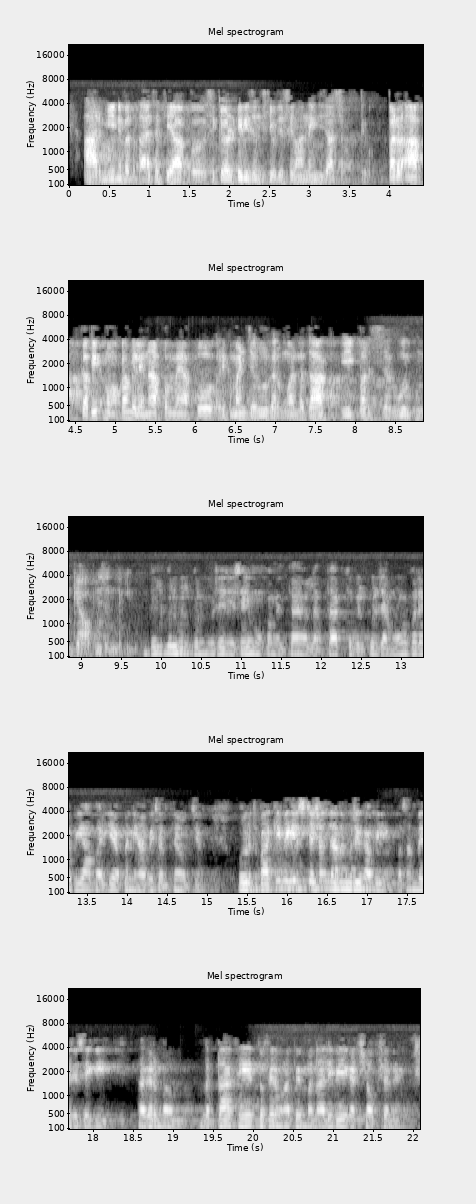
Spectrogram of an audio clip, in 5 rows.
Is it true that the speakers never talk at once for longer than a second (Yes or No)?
Yes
